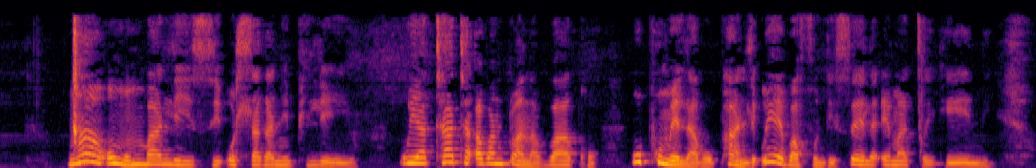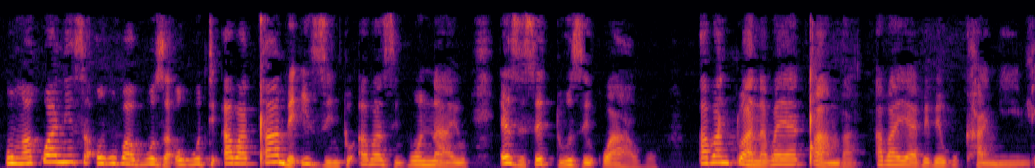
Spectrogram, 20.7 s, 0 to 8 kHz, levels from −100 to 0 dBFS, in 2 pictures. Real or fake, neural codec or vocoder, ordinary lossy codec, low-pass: real; none; MP3, 48 kbps; 7.2 kHz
